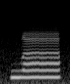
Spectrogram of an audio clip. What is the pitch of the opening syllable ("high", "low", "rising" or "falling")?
high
